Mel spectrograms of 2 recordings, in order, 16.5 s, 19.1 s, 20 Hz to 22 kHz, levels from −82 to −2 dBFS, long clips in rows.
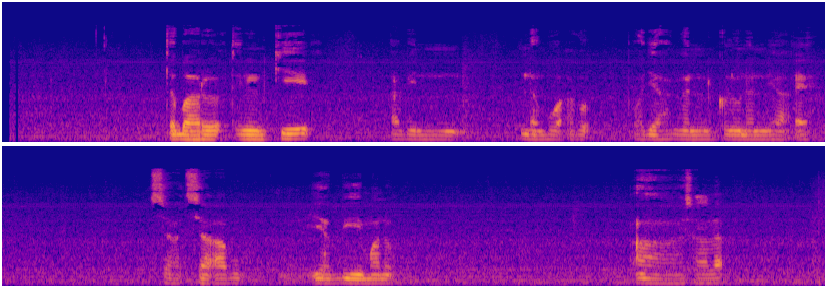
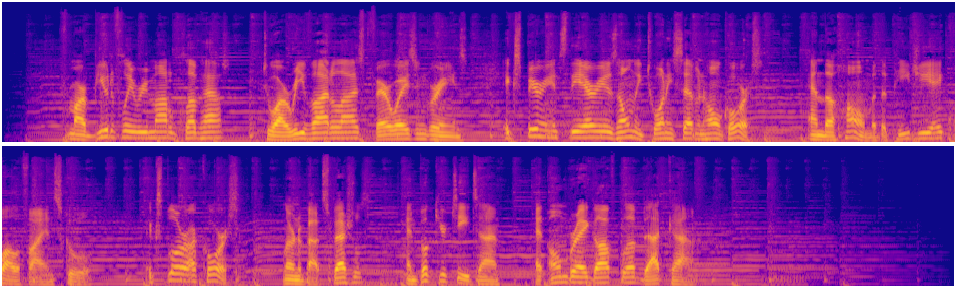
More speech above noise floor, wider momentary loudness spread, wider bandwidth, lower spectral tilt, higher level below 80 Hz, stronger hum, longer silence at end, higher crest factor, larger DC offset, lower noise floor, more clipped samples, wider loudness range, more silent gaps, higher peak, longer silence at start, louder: second, 21 dB vs 43 dB; first, 23 LU vs 18 LU; second, 11.5 kHz vs 17 kHz; about the same, -5.5 dB/octave vs -5.5 dB/octave; second, -68 dBFS vs -42 dBFS; neither; second, 0 s vs 1.25 s; first, 26 dB vs 20 dB; neither; second, -49 dBFS vs -61 dBFS; neither; first, 9 LU vs 4 LU; neither; second, -6 dBFS vs 0 dBFS; second, 0.1 s vs 0.25 s; second, -29 LUFS vs -18 LUFS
